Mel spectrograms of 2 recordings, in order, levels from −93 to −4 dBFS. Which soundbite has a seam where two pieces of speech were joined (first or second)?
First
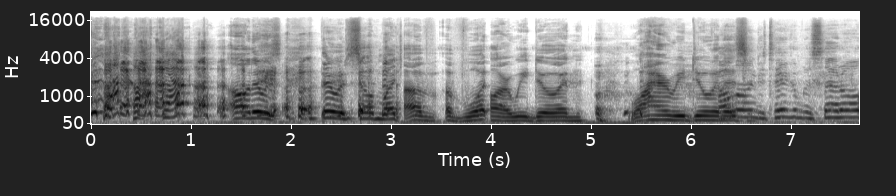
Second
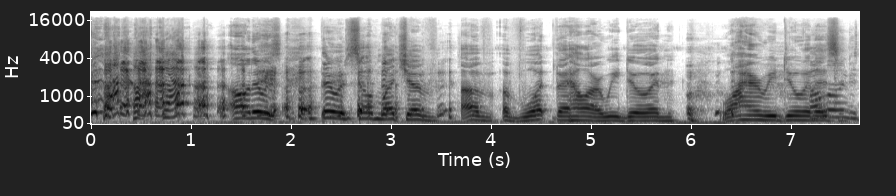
first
